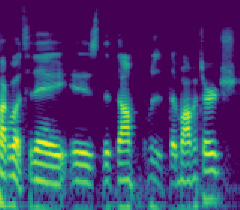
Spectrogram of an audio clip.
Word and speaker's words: Thaumaturge: So the first thing I want to talk about today is the Thaumaturge? How do you say it? Thaumaturge? The Thaumaturge.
